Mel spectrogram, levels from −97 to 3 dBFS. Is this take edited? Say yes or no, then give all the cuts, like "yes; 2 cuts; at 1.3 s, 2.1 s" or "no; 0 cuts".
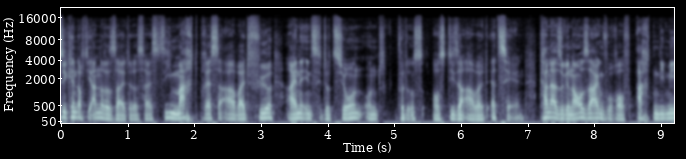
yes; 2 cuts; at 7.1 s, 8.2 s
